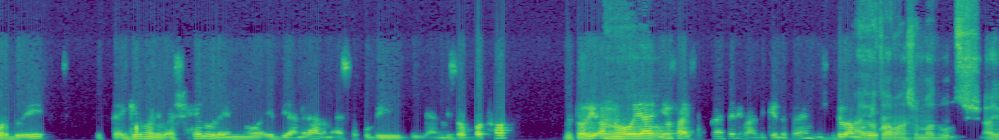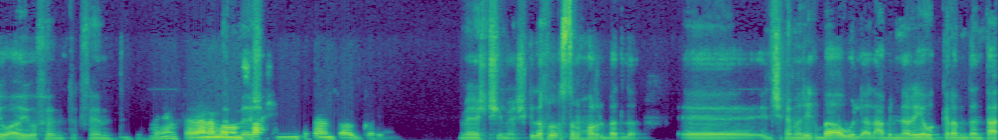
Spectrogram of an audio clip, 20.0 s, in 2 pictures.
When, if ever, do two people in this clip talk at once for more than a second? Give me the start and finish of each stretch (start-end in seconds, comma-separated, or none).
none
